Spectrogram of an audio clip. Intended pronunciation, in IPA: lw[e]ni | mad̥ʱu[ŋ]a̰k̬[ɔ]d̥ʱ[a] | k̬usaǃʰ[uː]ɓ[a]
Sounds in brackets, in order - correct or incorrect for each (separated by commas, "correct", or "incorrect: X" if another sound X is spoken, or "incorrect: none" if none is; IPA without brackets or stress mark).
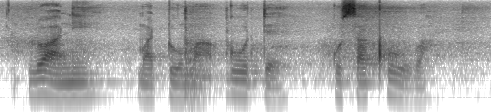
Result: incorrect: a, incorrect: m, incorrect: u, incorrect: ɛ, correct, correct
